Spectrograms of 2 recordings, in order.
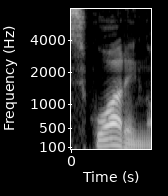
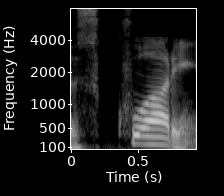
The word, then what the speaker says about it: squatting: She is squatting on the ground. 지금 이제 이렇게 웅크리고 앉아 있는 거예요. 그래서 지금 땅에 이렇게 웅크리고 앉아 있는 거 맞죠? 근데 발음이 이렇게 들리죠. squatting 이렇게 들리죠, 발음이.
